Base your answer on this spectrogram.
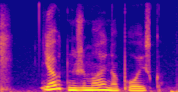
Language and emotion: Russian, neutral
